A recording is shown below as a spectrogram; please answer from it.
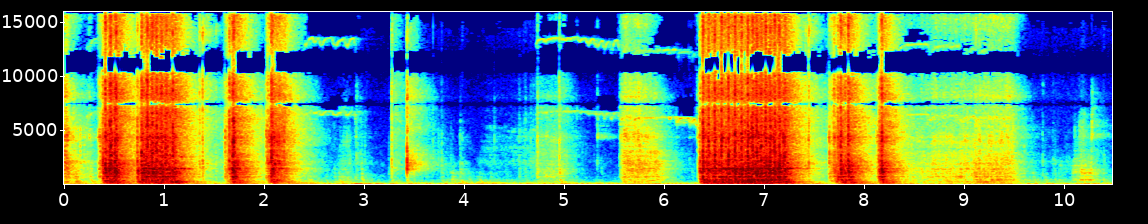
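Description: Ryobi cordless impact driver running in cover bolts on a Sea-Doo supercharger in short bursts of rapid hammering rattle. Two bursts come near the start and two more about two-thirds of the way through, with quiet gaps between.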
